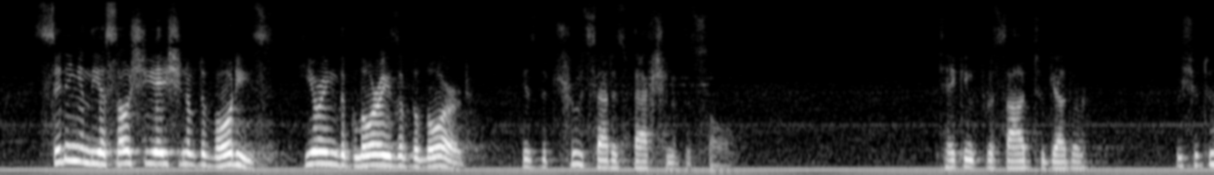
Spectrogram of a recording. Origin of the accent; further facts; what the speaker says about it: United States; Because I'm from America where I know all these types of people.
